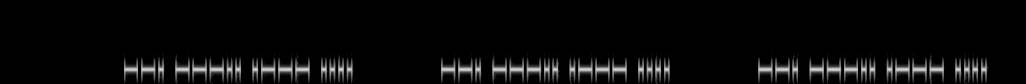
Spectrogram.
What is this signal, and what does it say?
Morse code, heard as a keyed tone, about 28 wpm, 700 Hz. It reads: G8JH G8JH G8JH
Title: DXCC-100 Call Signs - 4 Characters - Repeated 3x - 28wpm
